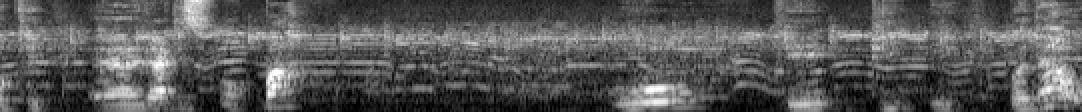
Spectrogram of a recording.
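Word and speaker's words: Ọkpa: Okpa is spelled O-K-P-A. Not just OKP, not just OKPA, but in that O, there is something under it. Look at it, you will see. You can't just say OKPA.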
